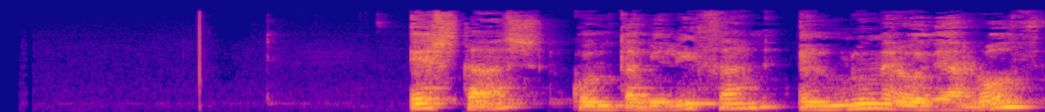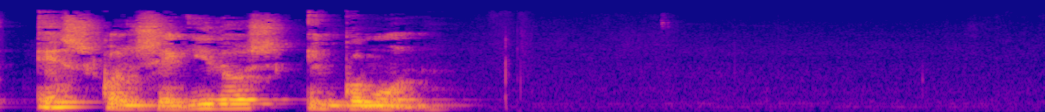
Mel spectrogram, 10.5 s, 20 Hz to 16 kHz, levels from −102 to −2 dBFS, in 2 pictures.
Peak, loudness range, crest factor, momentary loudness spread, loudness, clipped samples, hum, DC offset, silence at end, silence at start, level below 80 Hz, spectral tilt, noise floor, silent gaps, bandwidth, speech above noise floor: -2 dBFS; 7 LU; 20 dB; 6 LU; -20 LUFS; under 0.1%; none; under 0.1%; 3.05 s; 2.05 s; -72 dBFS; -5.5 dB/octave; -73 dBFS; none; 11.5 kHz; 53 dB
